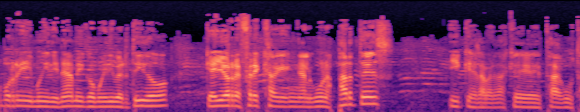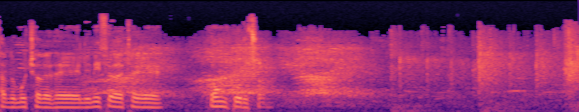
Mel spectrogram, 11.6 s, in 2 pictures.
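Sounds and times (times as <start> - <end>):
speech: 0.0 - 9.0
voices calling out: 6.6 - 9.6
crowd clapping rhythmically in a large space: 9.5 - 11.5.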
